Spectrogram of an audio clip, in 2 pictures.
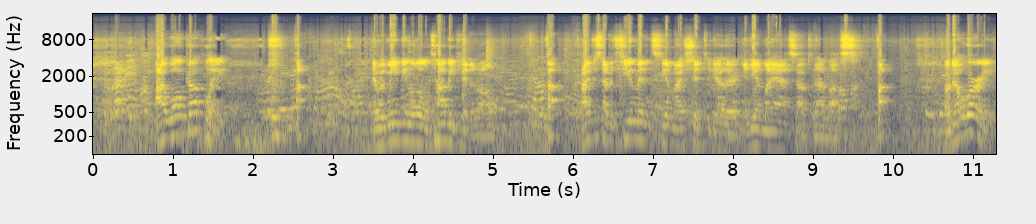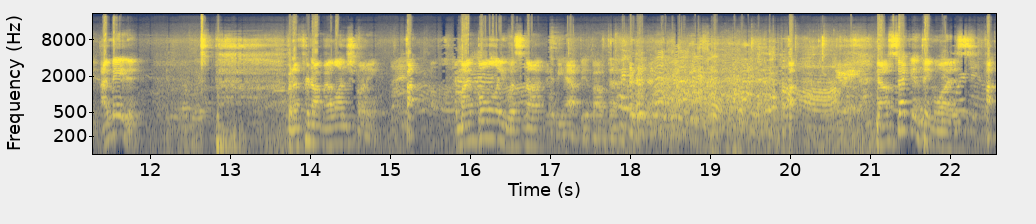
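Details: Adult male stand-up comedian with self-reported Tourette syndrome, which sometimes makes him say things he doesn't want to; live comedy set; vocal tics (Tourette syndrome).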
